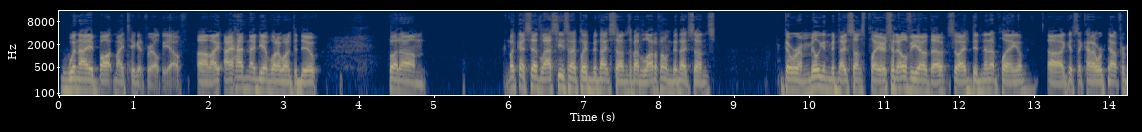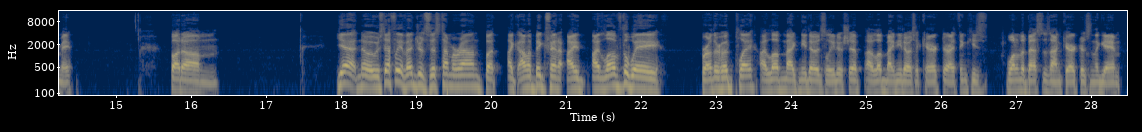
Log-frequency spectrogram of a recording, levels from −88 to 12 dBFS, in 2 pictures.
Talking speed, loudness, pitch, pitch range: 240 wpm, -22 LUFS, 115 Hz, 110-135 Hz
